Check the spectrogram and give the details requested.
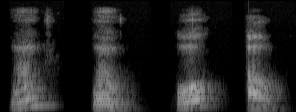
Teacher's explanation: वृत्त मुखी और आवृत्त मुखी यानी वृत्ताकार जिनको बोलते समय उच्चारण करते समय ओठ की जो आकृति है वो वृत्ताकार हो जाए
